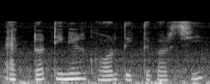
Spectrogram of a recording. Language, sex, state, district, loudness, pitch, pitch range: Bengali, female, West Bengal, Alipurduar, -15 LUFS, 235 Hz, 205-250 Hz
